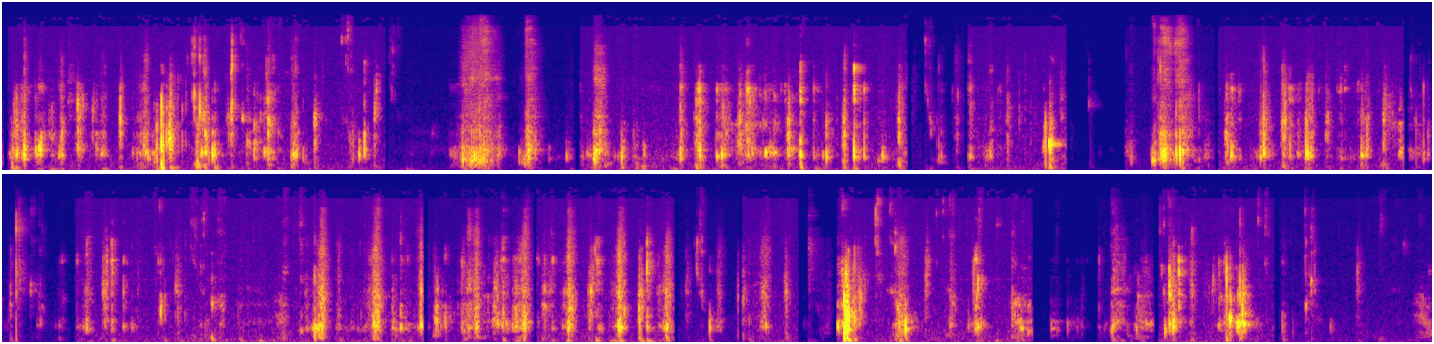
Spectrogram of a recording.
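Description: Close-miked mukbang eating: a person biting and chewing a mouthful of chocolate cookies and chocolate bread soaked in milk, with wet mouth sounds. It comes in bursts broken by short pauses.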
